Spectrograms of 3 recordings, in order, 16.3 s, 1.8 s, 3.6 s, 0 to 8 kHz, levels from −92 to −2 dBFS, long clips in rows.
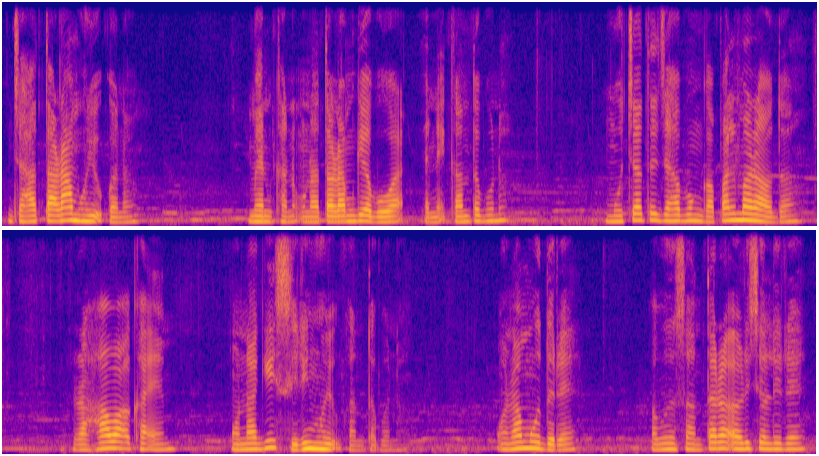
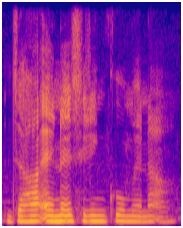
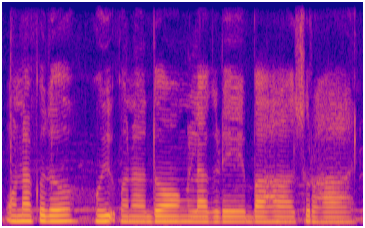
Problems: constant background noise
